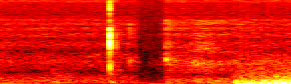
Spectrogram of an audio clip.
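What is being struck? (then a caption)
Wooden board. A wooden board is sharply tapped twice: a bright, dry tap followed by a quieter second one, each dying away within milliseconds with no ringing. A low rumble rises at the end.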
